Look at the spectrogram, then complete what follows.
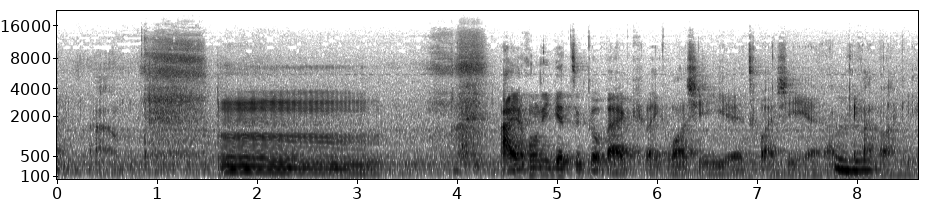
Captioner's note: laughs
